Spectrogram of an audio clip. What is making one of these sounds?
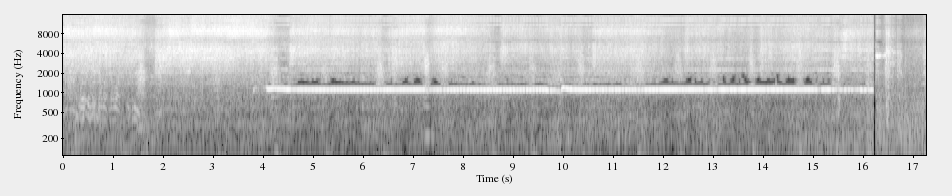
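A small narrow-gauge steam tank locomotive chuffs as it moves along the track.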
